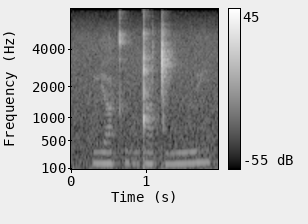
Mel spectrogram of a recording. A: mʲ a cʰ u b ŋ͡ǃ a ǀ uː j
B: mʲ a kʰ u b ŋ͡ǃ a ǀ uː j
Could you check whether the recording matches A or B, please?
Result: B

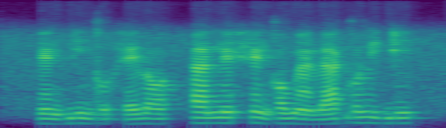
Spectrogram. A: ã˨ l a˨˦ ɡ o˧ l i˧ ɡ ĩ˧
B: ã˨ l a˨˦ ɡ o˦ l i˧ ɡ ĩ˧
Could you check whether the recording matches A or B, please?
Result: B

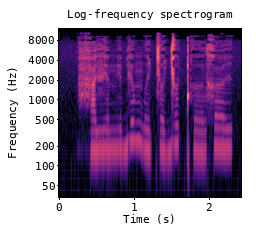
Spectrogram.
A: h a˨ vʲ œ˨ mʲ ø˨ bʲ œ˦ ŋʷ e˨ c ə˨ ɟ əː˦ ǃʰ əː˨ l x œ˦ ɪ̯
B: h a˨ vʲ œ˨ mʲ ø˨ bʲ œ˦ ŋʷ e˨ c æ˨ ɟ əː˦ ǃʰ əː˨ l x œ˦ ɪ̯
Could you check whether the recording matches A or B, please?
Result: A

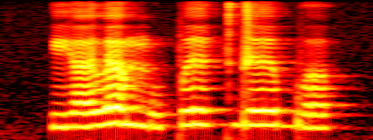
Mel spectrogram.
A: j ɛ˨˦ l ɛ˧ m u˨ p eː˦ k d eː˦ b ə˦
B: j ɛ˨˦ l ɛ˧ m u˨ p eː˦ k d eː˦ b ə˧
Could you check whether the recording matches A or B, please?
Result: B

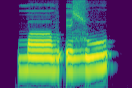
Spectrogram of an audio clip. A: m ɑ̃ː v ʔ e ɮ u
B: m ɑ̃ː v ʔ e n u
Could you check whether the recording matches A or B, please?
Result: A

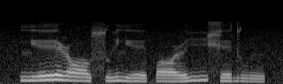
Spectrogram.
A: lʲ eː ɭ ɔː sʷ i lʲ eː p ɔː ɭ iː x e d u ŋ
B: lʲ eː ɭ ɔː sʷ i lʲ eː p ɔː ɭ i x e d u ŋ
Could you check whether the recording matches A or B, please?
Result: A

